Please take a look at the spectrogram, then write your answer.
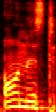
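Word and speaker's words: honest: H starting में silent होता है, फिर बीच में साइलेंट होता है, कुछ एक्सेप्शन है। तो यहाँ पे देख सकते हैं, यहाँ पे ऑनेस्ट है, गोस्ट and hair and our, what and where.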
